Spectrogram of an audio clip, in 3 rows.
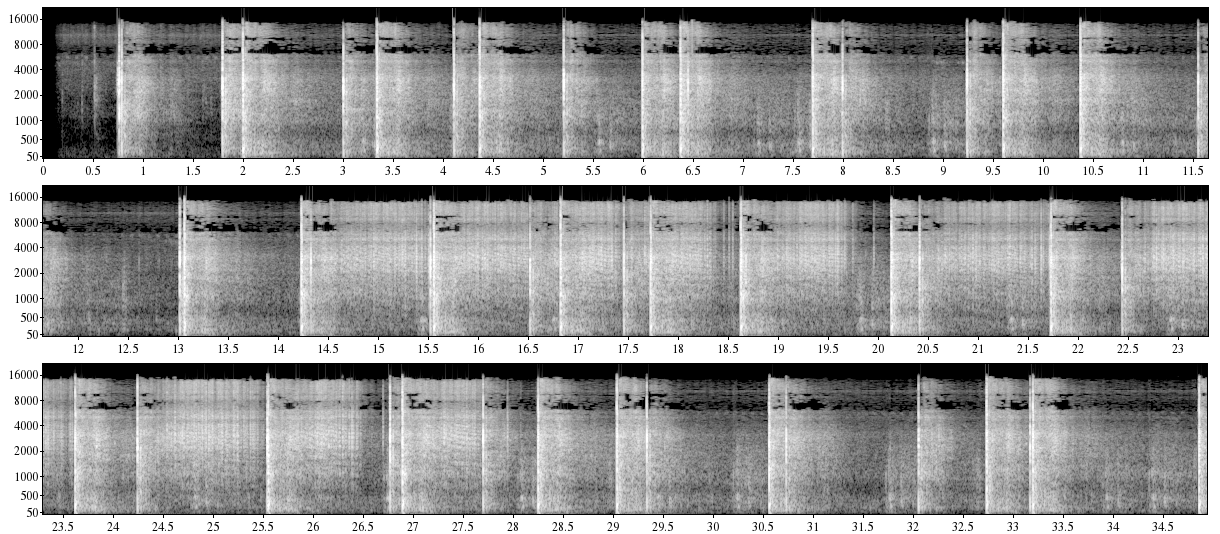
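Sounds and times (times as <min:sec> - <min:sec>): firework crackle: 0:00.2 - 0:34.9
firework cake shots: 0:14.2 - 0:29.6.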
